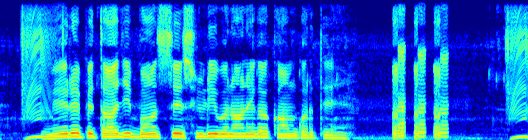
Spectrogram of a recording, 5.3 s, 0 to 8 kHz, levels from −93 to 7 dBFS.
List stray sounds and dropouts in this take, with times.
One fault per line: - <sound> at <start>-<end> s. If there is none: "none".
- laugh at 3.9-4.5 s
